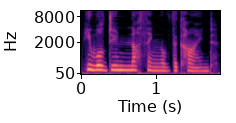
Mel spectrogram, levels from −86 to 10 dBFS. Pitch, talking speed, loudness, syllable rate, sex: 210 Hz, 225 wpm, -19 LUFS, 4.5 syllables/s, female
